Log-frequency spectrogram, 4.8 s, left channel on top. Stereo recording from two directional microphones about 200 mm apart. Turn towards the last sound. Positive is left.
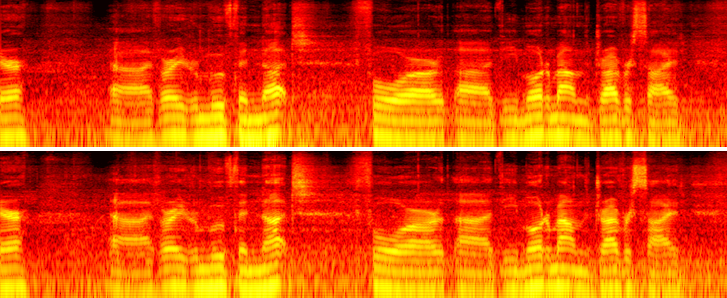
turn(degrees=20)  # may be behind; listen again after turning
